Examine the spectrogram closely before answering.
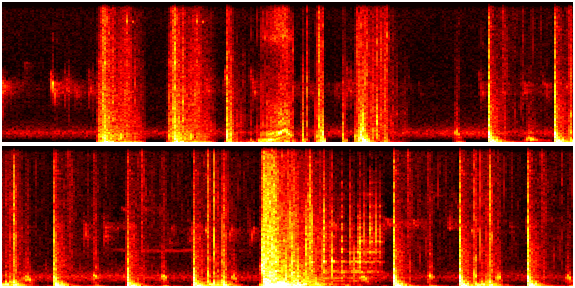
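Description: A stone axe chops at wood with heavy, uneven thuds.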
